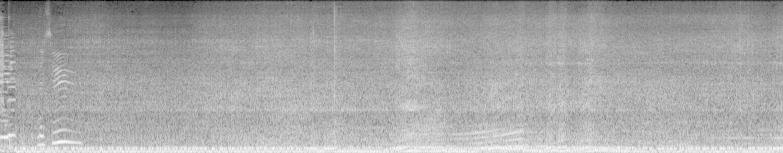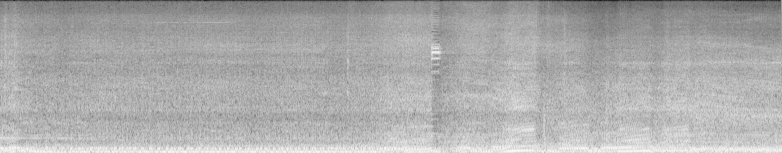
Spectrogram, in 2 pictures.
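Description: Ducati Monster's V-twin engine running under a rider in city traffic, a steady low rumble. The revs climb several times between about eight and eleven seconds in, and again near twenty-six seconds.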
